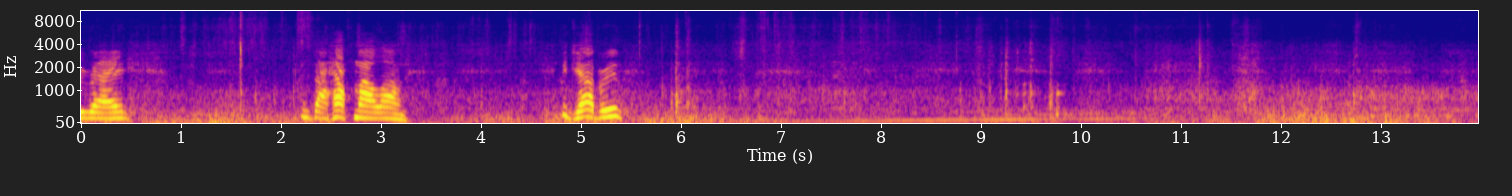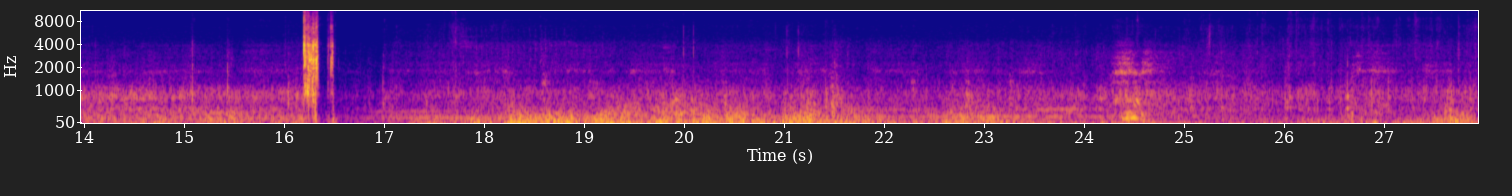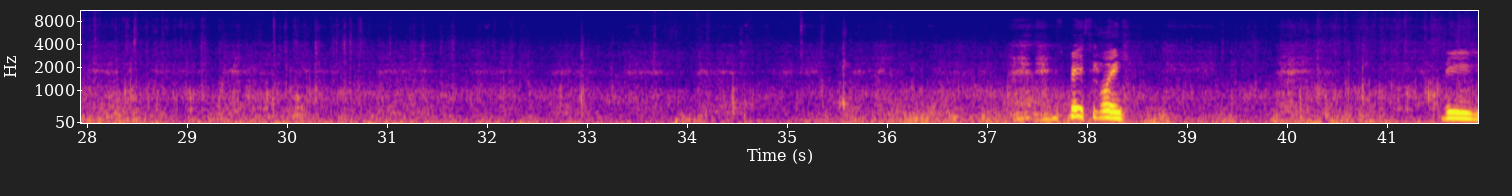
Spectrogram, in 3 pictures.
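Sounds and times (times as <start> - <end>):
bike rattling over bumps: 0.0 - 41.9
bike tyres rolling on dirt: 0.0 - 41.9.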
